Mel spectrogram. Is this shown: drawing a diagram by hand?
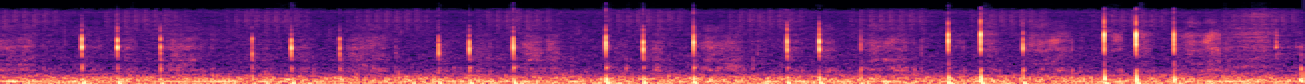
yes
